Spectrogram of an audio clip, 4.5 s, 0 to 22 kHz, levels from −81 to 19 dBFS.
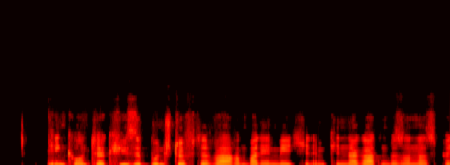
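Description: At 0.53 to 0.57 s, just before "und türkise", and again at 3.45 to 3.51 s, there is short concealed packet loss. About 20 ms and then 40 ms of audio never reached the Opus decoder in time, which fits one and then two lost 20 ms frames. The receiver extrapolated the preceding sound to fill each gap, leaving a brief smeared wobble.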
